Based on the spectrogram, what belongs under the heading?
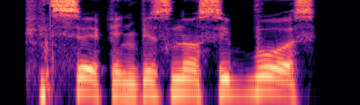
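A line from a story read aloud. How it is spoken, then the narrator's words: Groaning with strain. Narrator (Russian): пытаясь подняться, простонал Микаэль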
